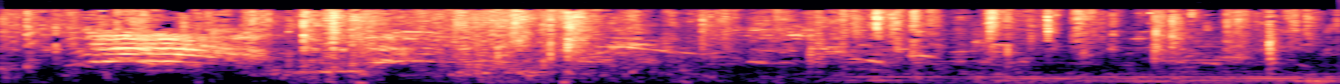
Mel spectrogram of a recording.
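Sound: pigeons cooing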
